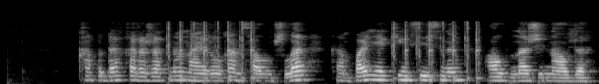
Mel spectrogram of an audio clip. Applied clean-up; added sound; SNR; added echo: none; Telephone; 12 dB; reverberation time 0.2 s.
